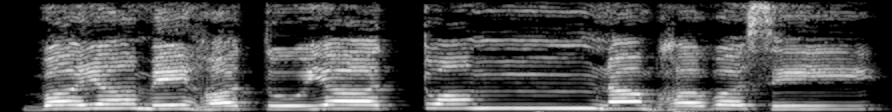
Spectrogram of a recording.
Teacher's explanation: पाठ करते समय जो छंद का लय होता है उसमें खत्म करते करते वहाँ पर सी थोड़ा सुनने में दीर्घ लगता है।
